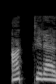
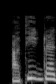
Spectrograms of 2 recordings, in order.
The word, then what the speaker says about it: アティラ: が安比らの実際の発音はアッチラではなくアティラであるなお生のヨージェフ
